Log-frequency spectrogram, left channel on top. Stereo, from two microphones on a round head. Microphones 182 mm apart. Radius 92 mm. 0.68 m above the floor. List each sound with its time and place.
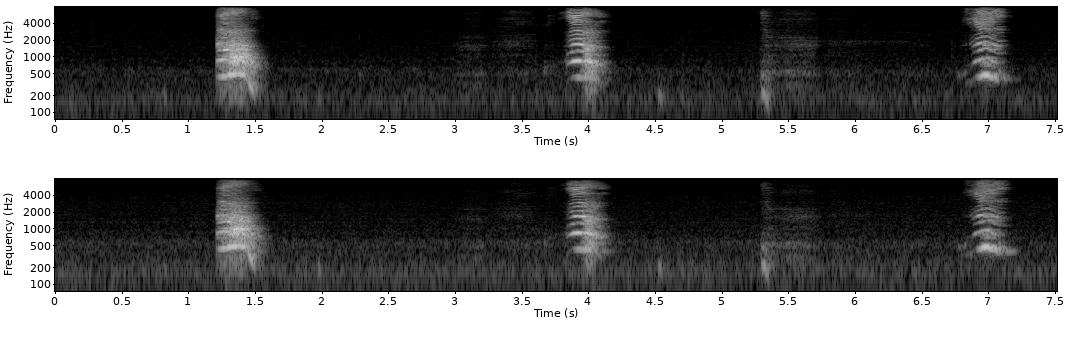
1.2 s a shout: 40° left (ahead or behind), 0.6 m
